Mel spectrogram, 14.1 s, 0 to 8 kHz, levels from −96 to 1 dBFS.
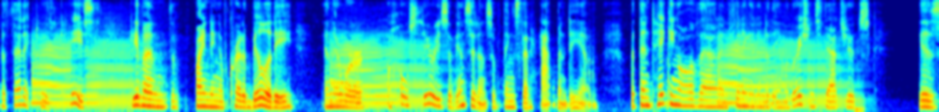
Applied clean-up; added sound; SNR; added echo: neural mask model RNNoise.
